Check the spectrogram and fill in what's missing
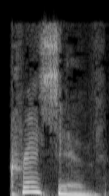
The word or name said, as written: crescive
